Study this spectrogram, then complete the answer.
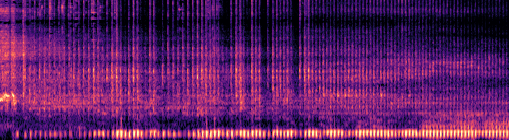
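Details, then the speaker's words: Scooter after belt snapped mid-highway; rough clattering rattle over engine beat just after starting, lasting two to three minutes after start and absent while running; worn variator rollers cause it. "ఆ rollers వల్లనే main ఆ sound విపరీతంగా వస్తుంది అది start మనం bike start చేసినప్పుడు ఒక్కటే ఒక టూ త్రీ మినిట్స్ అలా వస్తుందంటే ఇంకా రన్నింగ్ లో ఏం రాదు."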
